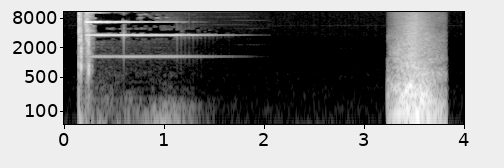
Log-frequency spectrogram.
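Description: Subscribe-animation sound effects: a quick double click, then a bell ding that rings and fades over about a second. Near the end comes a short whoosh.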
